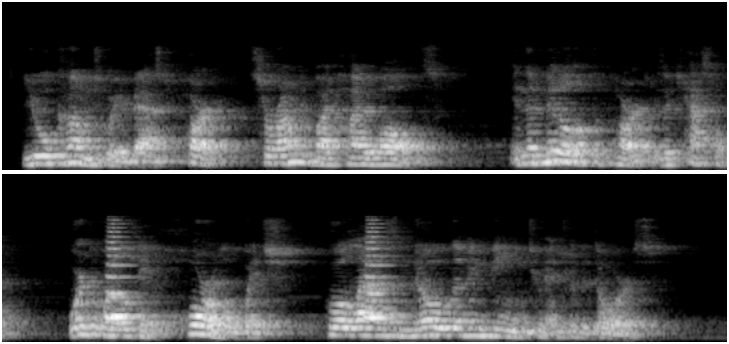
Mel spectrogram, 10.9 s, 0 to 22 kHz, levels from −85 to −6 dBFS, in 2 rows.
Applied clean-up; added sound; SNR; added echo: none; Brass instrument; 1 dB; reverberation time 1.2 s.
